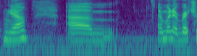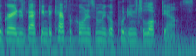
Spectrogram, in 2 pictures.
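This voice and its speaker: A woman with a medium-pitched voice talks in an earnest, meandering vlog style, often trailing off and circling back. She is outdoors on a beach, and the noise of rushing water runs behind her words. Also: flat delivery. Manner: earnest, digressive, trailing off mid-thought. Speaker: spiritual vlogger giving psychic energy guidance. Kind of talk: casual rambling monologue to camera.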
